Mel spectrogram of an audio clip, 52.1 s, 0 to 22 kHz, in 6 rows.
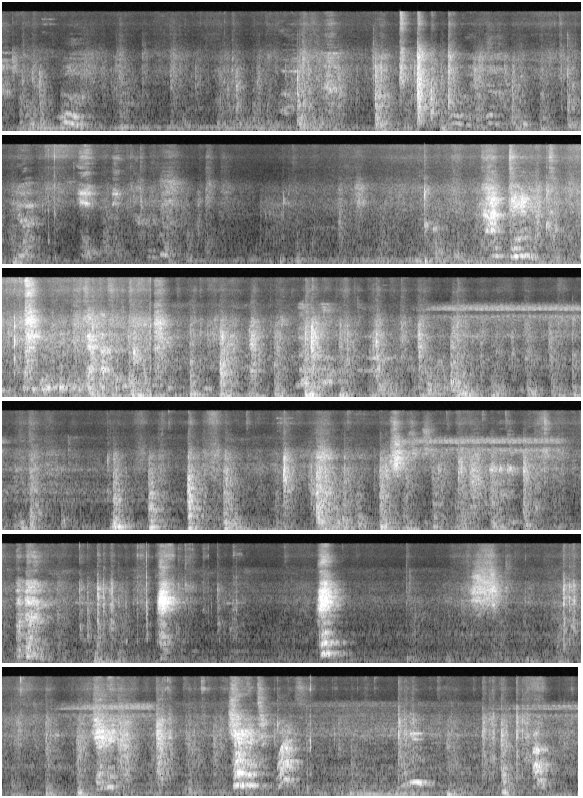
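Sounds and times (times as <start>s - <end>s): heavy footsteps on steps: 0.0s - 9.3s, 12.9s - 16.0s, 16.6s - 37.1s, 42.4s - 47.3s, 48.5s - 52.0s.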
